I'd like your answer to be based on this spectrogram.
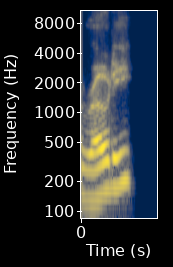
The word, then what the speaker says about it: Rohde: Yeah, um, I, I'll i watch uh, as much video as I could find on on the kid Andrew Rohde. Uh, I'm pretty sure that's how you pronounce his last name R O H R O H D E.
